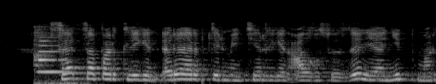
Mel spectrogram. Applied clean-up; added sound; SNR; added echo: none; Wind instrument, woodwind instrument; -2 dB; reverberation time 1.3 s.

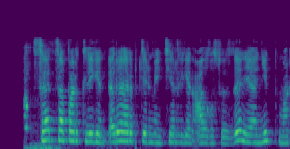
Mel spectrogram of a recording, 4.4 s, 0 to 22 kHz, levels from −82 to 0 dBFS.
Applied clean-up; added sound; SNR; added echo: neural mask model DeepFilterNet 3.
